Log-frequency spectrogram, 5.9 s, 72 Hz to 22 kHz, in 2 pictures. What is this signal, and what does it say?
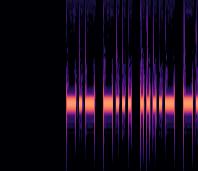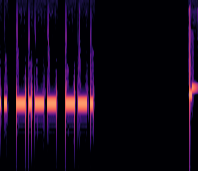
Morse code, heard as a keyed tone, about 26 wpm, 700 Hz. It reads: KB4DYG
